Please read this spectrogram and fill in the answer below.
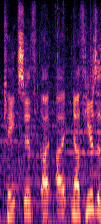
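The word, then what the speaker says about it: Cait Sith: game come out because it's supposedly it's pronounced caty but I think that's stupid and I've always pronounce it as Kate Sith I I don't know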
